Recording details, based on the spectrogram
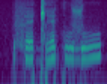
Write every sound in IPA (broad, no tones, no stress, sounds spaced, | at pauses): f ɛ ɡ͡ǁ ɛ k u z u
